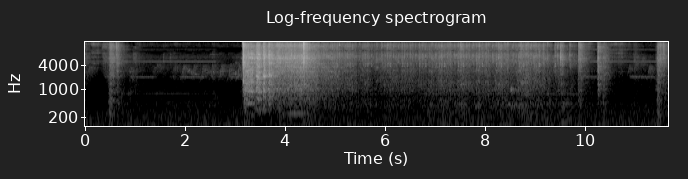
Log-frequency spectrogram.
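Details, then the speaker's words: 2006 Honda Accord after half a tank of diesel was drained and the system flushed with fresh gasoline, with diesel still in the fuel rail: long steady cranking at about four turns a second before it finally catches. Extended cranking, hard start. "It'll probably take quite a bit of cranking before it gets enough fuel to the injectors to fire, because there's still some diesel up in the fuel rail, but we'll see what happens."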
